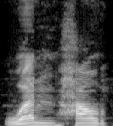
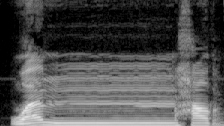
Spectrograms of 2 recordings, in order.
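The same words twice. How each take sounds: First: The n sound is clear and short. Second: The n sound is held and drawn out. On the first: The speaker calls it right. "Harus jelas dan tidak boleh lama-lama" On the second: The speaker calls it wrong. "Atau dilama-lamakan"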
